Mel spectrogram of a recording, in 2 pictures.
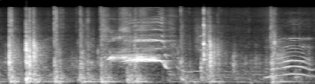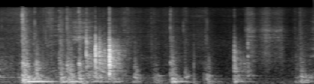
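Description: Wooden foosball table in play: rapid, irregular knocks and clacks of the ball and figures being struck as the rods are spun and jerked, thinning out over the last couple of seconds. Excited squeals and exclamations from the players come in between.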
